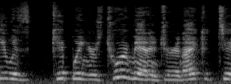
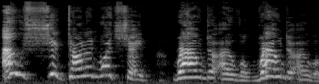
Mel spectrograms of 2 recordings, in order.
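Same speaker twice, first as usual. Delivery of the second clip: put-on tiny little voice with English accent; 4 semitones higher, 4 dB louder than usual. Retelling a phone call from Sharon Osbourne: imitating Sharon Osbourne's English voice. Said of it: "a tiny little English voice".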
